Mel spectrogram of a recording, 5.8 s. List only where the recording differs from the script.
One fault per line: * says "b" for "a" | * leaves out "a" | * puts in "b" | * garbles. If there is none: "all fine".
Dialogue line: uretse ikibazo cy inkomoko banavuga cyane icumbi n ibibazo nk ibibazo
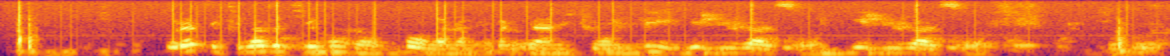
all fine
